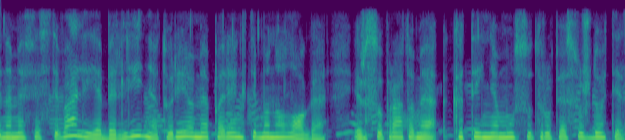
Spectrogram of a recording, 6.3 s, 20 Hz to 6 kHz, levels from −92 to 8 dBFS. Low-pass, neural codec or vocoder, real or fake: 5.4 kHz; none; real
